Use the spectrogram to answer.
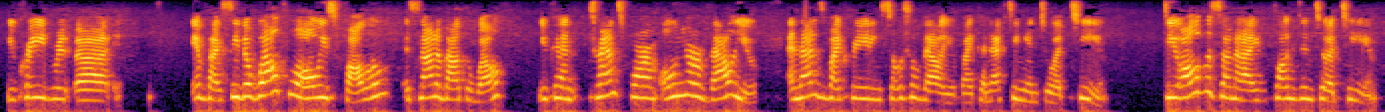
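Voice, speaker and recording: High bright woman motivating. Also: normal speed, dry recording, low-quality recording. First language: Russian. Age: young adult. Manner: emphatic, repeats key phrases. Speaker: network marketing co-host. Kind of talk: motivational talk.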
